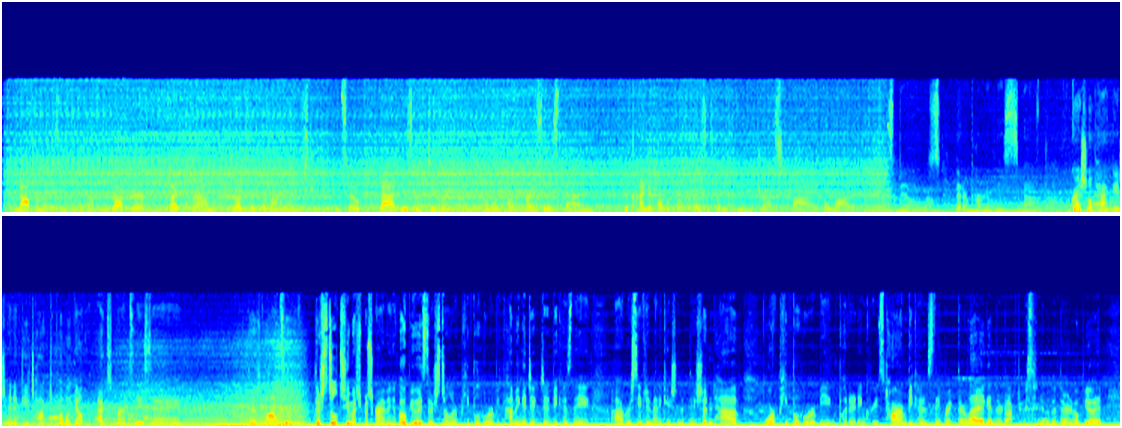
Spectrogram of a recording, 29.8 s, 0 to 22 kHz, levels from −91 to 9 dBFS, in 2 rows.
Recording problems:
traffic noise; very loud; throughout; 1 dB above the speech

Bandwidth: 14 kHz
